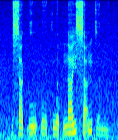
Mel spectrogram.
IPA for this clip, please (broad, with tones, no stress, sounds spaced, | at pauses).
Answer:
s a˨˩ k̚ ɣ ṵ˧˨ ʔ o̤˨˩ k w ə˨˩ p̚ n a˨˦ j s a̰˧˥ n k ə̤˨˩ n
